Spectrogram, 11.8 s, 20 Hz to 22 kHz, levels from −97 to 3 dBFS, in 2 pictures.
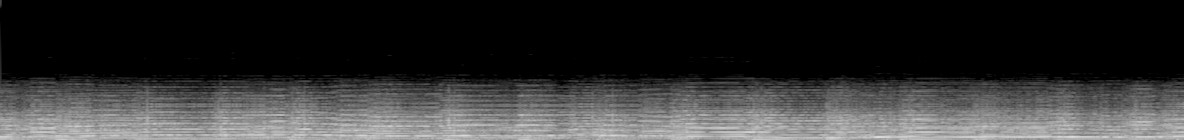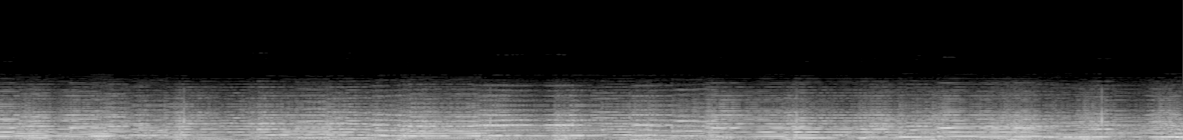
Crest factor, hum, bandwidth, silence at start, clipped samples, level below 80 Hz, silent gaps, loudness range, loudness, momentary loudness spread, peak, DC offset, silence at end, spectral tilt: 18 dB; none; 9.4 kHz; 0 s; under 0.1%; -46 dBFS; none; 1 LU; -19 LUFS; 3 LU; -2 dBFS; 0.2%; 0 s; -4.5 dB/octave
